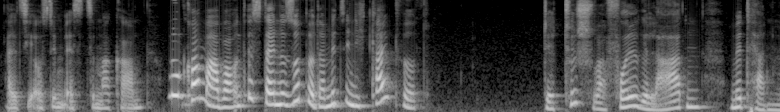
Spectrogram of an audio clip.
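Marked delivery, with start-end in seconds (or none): 1.7-4.3 higher, louder, fast wifely urging; fussing housewife; bustling wife. Acted. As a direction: hurry him to the table. Wife's voice in story.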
